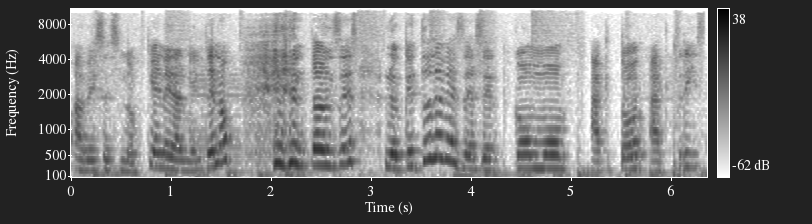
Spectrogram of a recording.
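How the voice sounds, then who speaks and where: A woman with a Mexican accent giving an acting lesson on the voice. She speaks expressively and counts off her points with clear diction. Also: high voice. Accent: Mexican Spanish. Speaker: acting voice instructor. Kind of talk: explanatory lesson to camera.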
